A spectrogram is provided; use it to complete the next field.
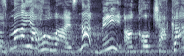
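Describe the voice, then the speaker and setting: A cartoonish character voice moves at a moderate pace over loud background noise. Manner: cheerful, eager.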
